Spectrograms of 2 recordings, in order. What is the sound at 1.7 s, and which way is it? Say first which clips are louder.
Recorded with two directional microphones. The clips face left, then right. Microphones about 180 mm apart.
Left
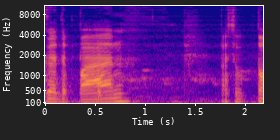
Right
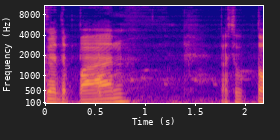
Speech: right 3 dB; 10° right (ahead or behind).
